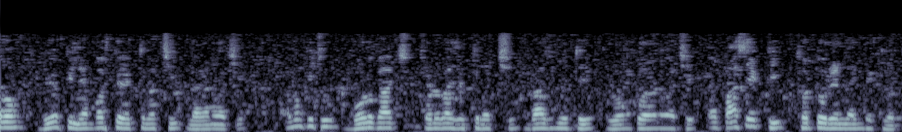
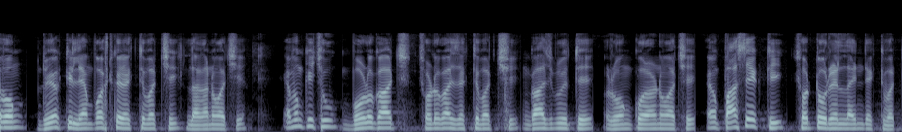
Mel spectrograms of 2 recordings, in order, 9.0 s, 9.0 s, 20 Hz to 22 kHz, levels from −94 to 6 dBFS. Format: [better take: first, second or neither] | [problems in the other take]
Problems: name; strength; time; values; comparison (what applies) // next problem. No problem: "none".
second | noise reduction (classical method Wiener filter)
